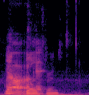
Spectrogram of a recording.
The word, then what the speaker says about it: Yoltrund: Yoltrund. Yep, Oh, okay. Yoltrund. Pronounce exactly how it's spelled.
